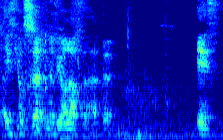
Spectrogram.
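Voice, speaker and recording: A man's voice: medium pitch, expressive, a little slow, natural voice. A man acting a kindly, reassuring period character in a staged play reading, formal and hesitant. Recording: distant, echoing theatre, loud noise.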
